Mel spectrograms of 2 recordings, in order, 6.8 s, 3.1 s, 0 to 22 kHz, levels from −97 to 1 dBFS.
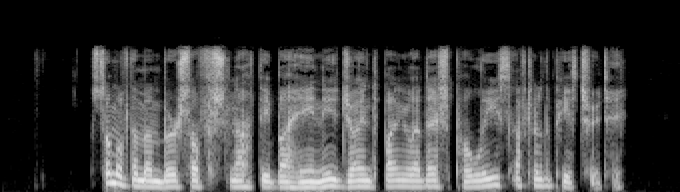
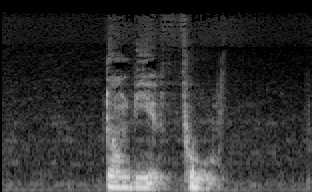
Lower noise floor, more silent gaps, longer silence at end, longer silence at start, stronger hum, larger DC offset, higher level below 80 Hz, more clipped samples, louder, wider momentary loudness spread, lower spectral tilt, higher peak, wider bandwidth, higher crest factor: first, -67 dBFS vs -57 dBFS; neither; second, 0.6 s vs 0.9 s; about the same, 0.95 s vs 1.05 s; neither; neither; second, -50 dBFS vs -44 dBFS; neither; first, -15 LUFS vs -19 LUFS; second, 8 LU vs 12 LU; second, -4.5 dB/octave vs -8.5 dB/octave; about the same, -2 dBFS vs -2 dBFS; second, 8.4 kHz vs 11.5 kHz; second, 14 dB vs 20 dB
